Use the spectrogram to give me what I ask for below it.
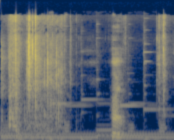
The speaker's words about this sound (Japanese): じゃあ、一旦注射針を出しますね。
